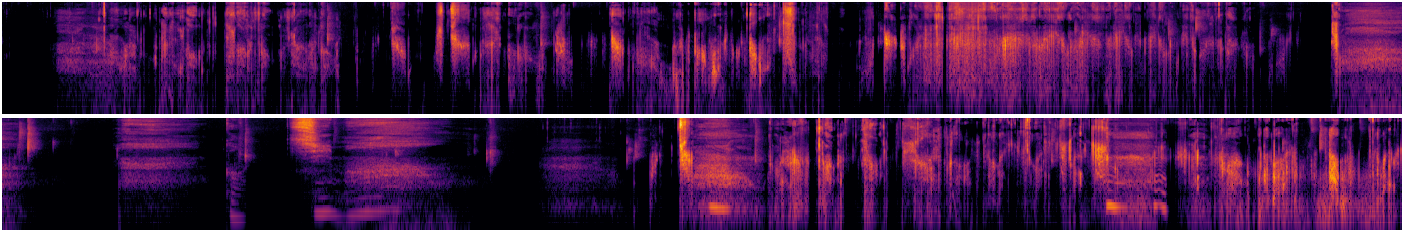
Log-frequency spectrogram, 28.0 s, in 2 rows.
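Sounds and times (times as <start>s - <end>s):
intense ear licking sounds: 0.8s - 14.4s, 20.2s - 27.9s.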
